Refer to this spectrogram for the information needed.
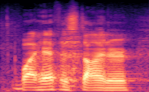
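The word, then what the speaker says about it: Weihenstephaner: Weinhefesteiner. – There you go.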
